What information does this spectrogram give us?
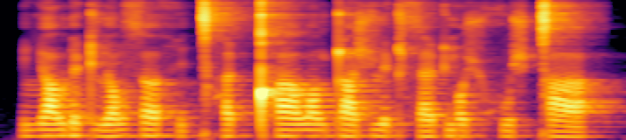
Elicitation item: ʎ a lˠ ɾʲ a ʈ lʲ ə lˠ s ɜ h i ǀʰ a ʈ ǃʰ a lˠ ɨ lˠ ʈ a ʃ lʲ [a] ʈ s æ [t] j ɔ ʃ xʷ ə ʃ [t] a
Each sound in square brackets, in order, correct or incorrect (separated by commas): correct, incorrect, incorrect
